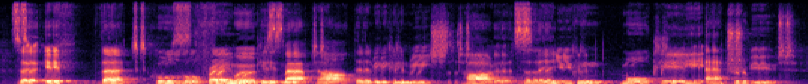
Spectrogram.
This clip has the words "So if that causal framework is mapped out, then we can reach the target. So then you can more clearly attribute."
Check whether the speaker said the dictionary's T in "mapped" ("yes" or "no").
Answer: yes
